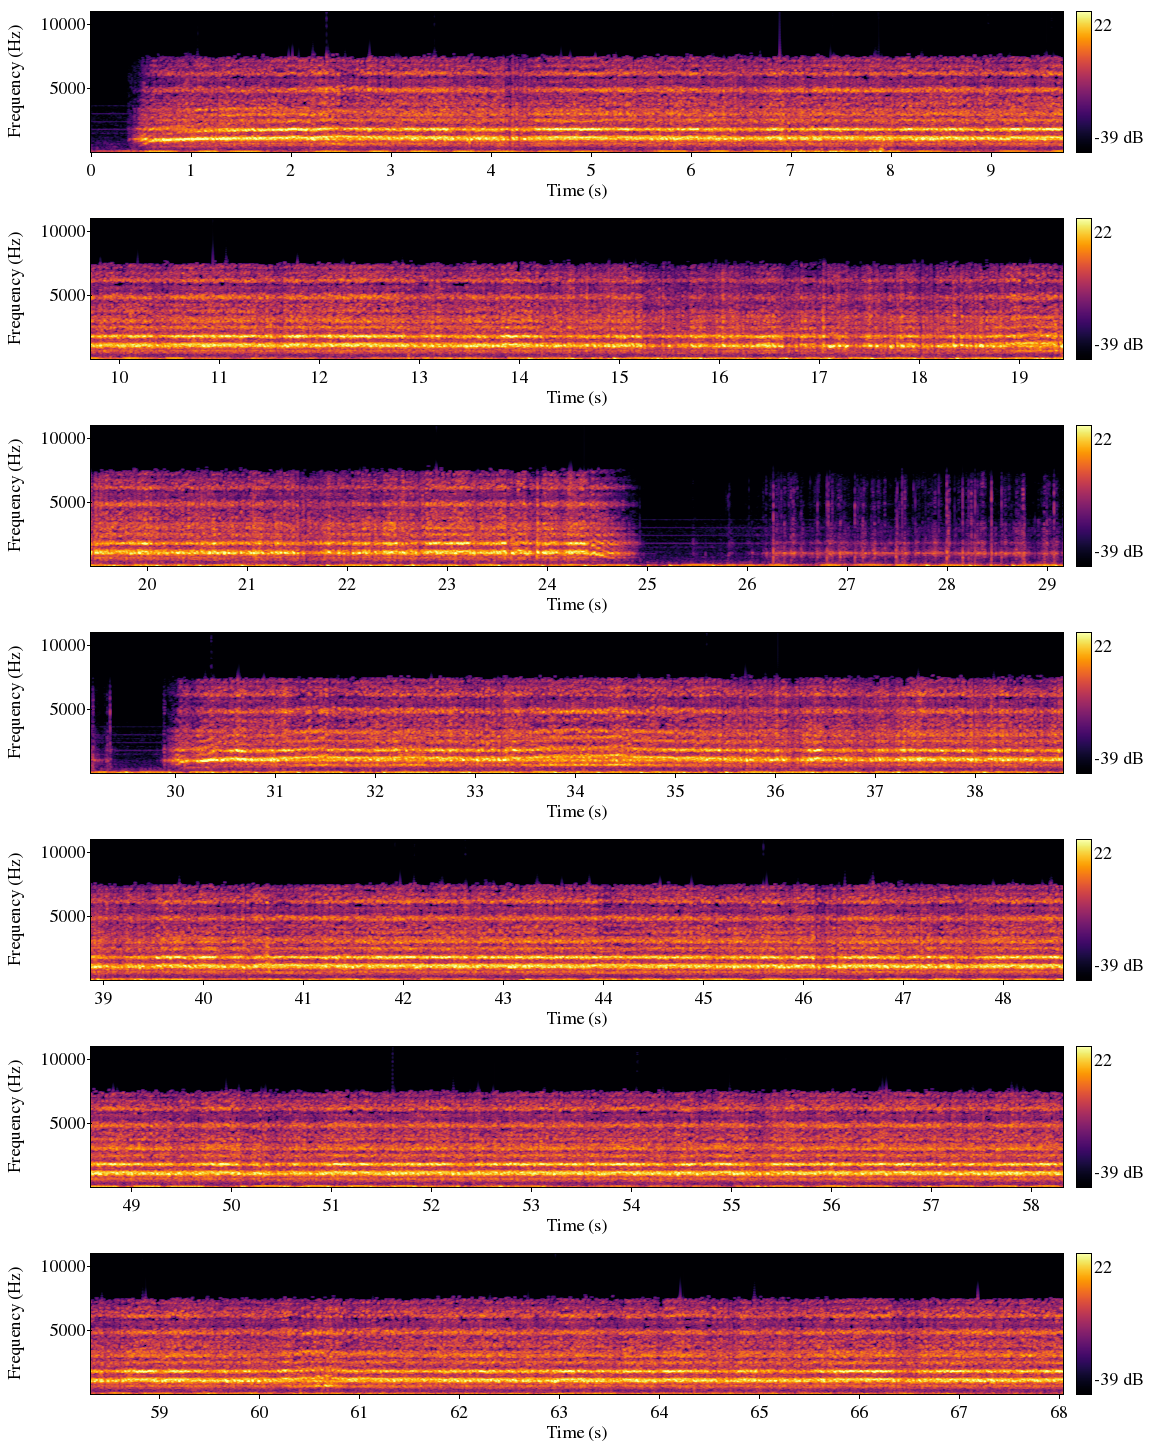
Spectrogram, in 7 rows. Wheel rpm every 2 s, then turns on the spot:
70, 160, 160, 160, 160, 160, 160, 160, 160, 160, 160, 160, 40, 20, 20, 140, 160, 160, 160, 160, 160, 160, 160, 160, 160, 160, 160, 160, 160, 160, 160, 160, 160, 160.
26-28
